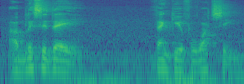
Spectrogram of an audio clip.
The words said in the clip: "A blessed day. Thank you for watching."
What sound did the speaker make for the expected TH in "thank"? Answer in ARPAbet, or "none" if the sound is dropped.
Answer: TH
